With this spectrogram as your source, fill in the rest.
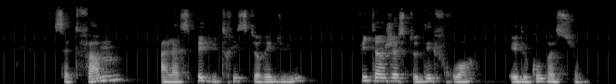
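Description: Wi-Fi interference runs through the whole speech recording: a nearby radio's beacon, sent every 102.4 ms, is rectified by the audio circuit into a steady tick about ten times a second, around 35 dB below the speech. Slow, regular clicks, not mobile-phone buzz at 217 Hz, identify it.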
